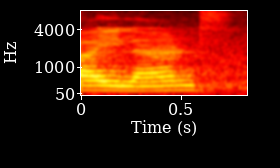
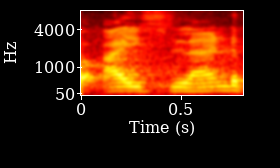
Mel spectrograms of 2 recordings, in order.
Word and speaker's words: island: Then the Andaman एंड Nicobar आइलैंड्स, बहुत बच्चे इसको आइसलैंड पढ़ते हैं, सो इट नॉट the correct pronunciation, it's called आइलैंड, आइलैंड।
